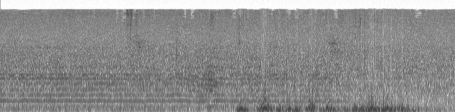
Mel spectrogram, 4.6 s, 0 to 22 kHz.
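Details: Bombus ignitus bumblebee taking nectar from satsuki azalea flowers, May 2012; an even, low buzzing drone for the first two seconds, then masked by heavy low rumbling thumps as the sound ends.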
